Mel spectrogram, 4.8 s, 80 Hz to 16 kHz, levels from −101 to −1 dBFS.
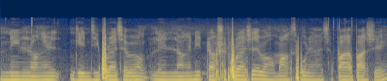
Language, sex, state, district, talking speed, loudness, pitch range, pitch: Bengali, male, West Bengal, Jhargram, 225 wpm, -23 LUFS, 125-130 Hz, 125 Hz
